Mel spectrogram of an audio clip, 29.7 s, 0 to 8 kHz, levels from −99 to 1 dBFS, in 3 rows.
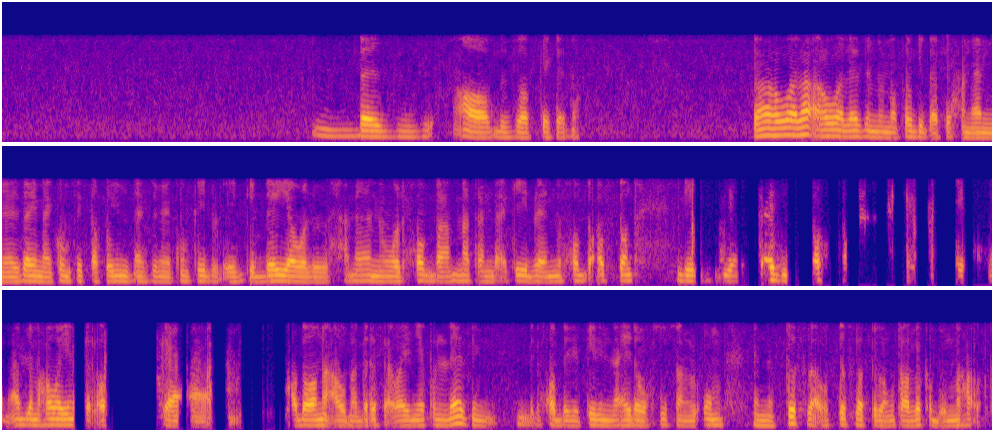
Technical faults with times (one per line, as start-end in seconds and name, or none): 0.00-29.70 AMR narrowband mobile codec
16.77-17.66 other side's voice leaking through
16.83-19.93 speech suppressed in double talk
18.48-19.21 other side's voice leaking through
20.51-21.38 other side's voice leaking through
20.52-22.77 speech suppressed in double talk
22.03-22.17 other side's voice leaking through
